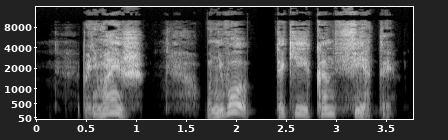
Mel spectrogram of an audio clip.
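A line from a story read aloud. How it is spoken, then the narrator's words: Quick whisper. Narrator (Russian): быстро зашептал Петька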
